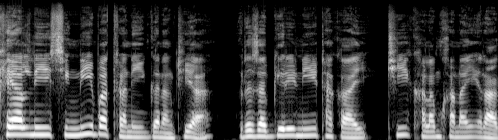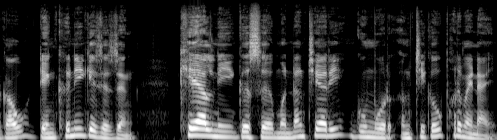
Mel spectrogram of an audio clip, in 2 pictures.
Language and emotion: Bodo, neutral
